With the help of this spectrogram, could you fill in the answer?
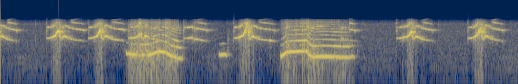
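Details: Pet dog howling in time with the squeaks of a rugby ball toy it bites indoors. Bright, quick squeak bursts repeat roughly every second, interrupted by two long, wavering howls that rise slightly, then sag and hold.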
